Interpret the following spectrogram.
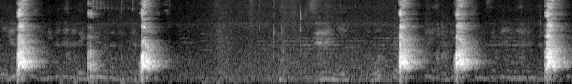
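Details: French Bulldog Amelie, usually calm, demands a walk with sharp barks: three in quick succession, a pause with soft whines, then three more.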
